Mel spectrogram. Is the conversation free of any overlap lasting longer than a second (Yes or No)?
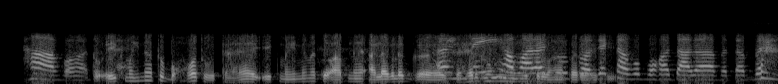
No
